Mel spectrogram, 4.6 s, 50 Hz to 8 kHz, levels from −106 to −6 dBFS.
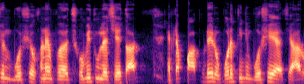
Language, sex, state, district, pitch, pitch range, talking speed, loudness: Bengali, male, West Bengal, Kolkata, 130 Hz, 115-135 Hz, 170 wpm, -17 LUFS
